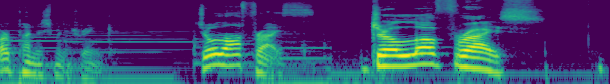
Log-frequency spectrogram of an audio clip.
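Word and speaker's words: jollof: have to have our punishment drink joloff rice joloff rice you pronounced it well let's review this galof rice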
